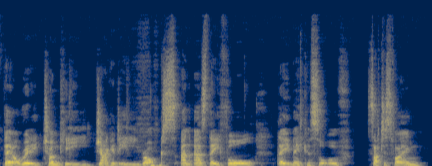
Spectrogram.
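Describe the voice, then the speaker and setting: A woman's voice: sits low, level tone, a little slow, a little hiss or hum. A woman playing a tabletop roleplaying game, casually improvising descriptions of the action.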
